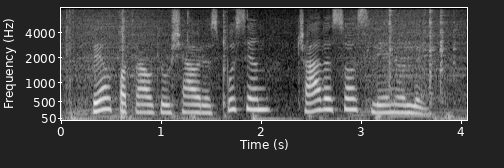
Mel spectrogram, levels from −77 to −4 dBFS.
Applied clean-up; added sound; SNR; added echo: none; Motor vehicle (road) + Keys jangling; 11 dB; none.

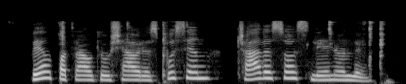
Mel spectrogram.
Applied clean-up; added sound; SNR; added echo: neural mask model Resemble Enhance denoiser.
